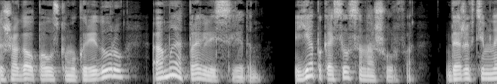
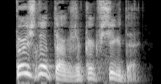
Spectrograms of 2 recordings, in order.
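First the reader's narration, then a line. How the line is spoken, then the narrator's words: Proud, then laughing. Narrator (Russian): Гордо заявил он и тут же снова рассмеялся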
